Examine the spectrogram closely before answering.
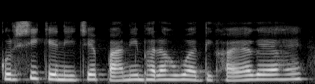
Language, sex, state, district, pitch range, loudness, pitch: Hindi, female, Uttar Pradesh, Lucknow, 205-235 Hz, -16 LUFS, 220 Hz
